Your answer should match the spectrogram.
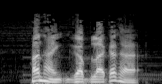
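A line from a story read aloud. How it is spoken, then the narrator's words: Cold. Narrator (Vietnamese): Văn Thiên Hạo nói giọng lạnh lùng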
